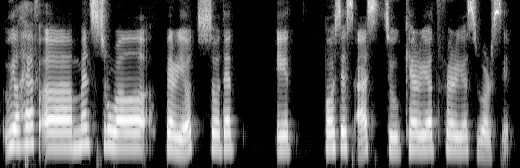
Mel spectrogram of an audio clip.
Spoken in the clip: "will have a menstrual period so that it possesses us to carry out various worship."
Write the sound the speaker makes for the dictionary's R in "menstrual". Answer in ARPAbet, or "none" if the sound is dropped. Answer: R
